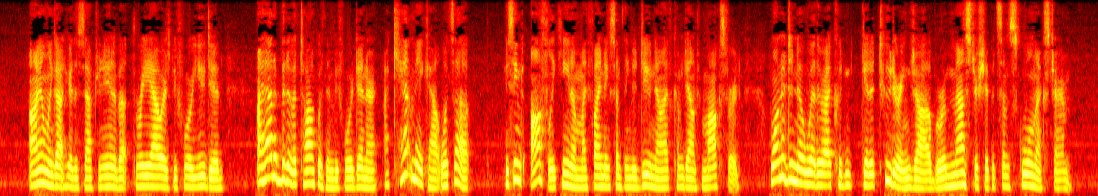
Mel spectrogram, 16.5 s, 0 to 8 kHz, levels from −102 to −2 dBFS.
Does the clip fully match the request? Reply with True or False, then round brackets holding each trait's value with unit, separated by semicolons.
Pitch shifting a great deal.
False (4.6 semitones)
